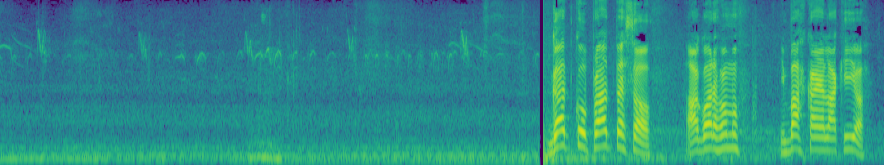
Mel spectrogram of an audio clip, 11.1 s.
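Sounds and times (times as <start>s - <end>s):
small birds chirping: 0.0s - 6.8s
low steady outdoor rumble: 0.0s - 11.0s.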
